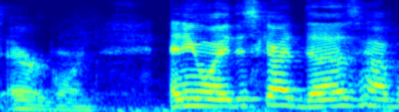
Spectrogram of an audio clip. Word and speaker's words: Aragorn: It's Aragorn, not Aragon. Don't listen to me. Don't listen to me. I had it wrong the whole video. Aragon. It's one of the 2. I believe it's Aragorn.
